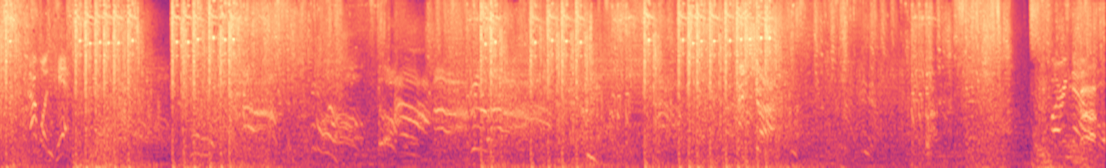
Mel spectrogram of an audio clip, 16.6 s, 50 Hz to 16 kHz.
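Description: Gunfire in the video game Mass Effect 2 crackles in repeated bursts and rapid volleys throughout a loud battle, mixed with shouting voices, whooshing effects and intermittent short pauses.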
